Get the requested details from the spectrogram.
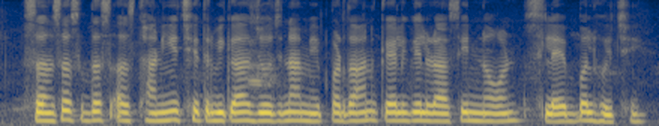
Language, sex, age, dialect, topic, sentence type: Magahi, female, 46-50, Western, banking, statement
